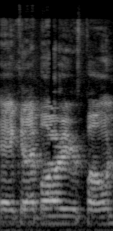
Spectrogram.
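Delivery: put-on very deep voice, as deep as possible. Retelling a man asking to borrow the speaker's phone, in a very deep voice. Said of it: "asks me in the deepest voice I've ever heard".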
